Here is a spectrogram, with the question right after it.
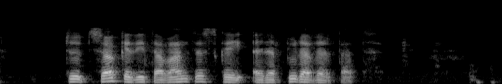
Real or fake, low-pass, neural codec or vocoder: real; 5.4 kHz; none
